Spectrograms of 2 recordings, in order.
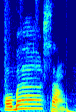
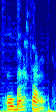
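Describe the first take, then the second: First: The vowel after the b is held long. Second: The vowel after the b is kept short. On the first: It means grandmother. "dia dibaca panjangnya itu ... obasang" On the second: It means aunt. "hurufnya nggak dibaca panjang"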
